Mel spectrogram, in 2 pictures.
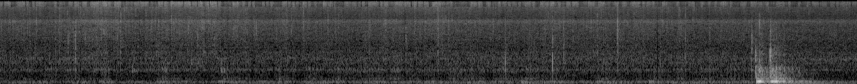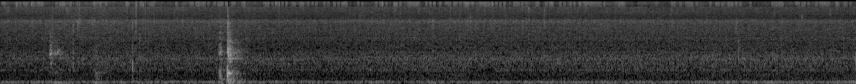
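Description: Chopped onions fry in hot oil in a pan for a Tamil kovakkai masala, a steady even sizzle running throughout, broken by two brief louder clatters partway through.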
